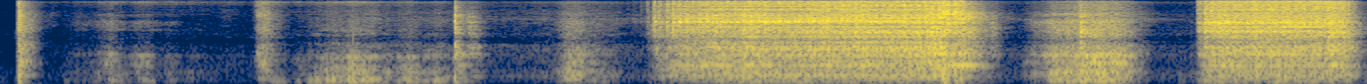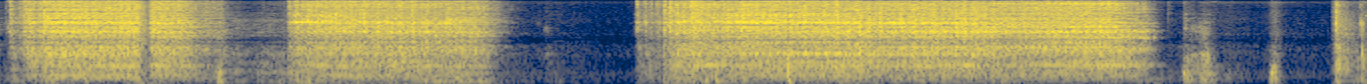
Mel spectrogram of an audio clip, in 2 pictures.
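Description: U-shaped bowl gouge cutting wood on a lathe, loud rough scraping bursts of several seconds each, separated by short pauses and lighter touches, close by with no talk.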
